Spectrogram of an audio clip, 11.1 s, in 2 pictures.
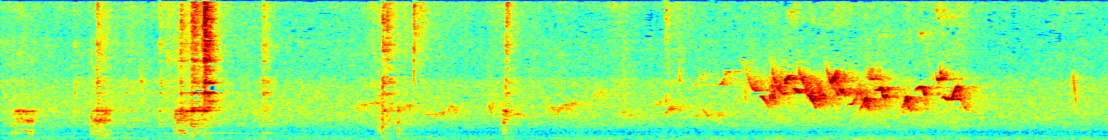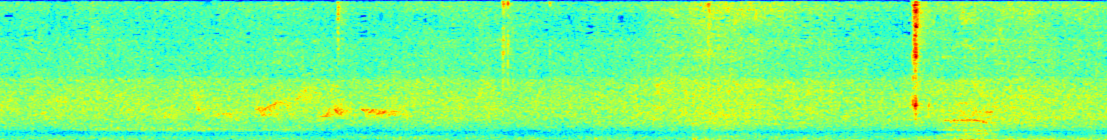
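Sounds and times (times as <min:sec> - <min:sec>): songbird chirping: 0:00.0 - 0:08.3
faint background noise: 0:00.0 - 0:11.0.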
